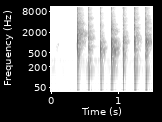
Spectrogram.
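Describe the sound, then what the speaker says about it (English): One person claps seven times in a slow, even rhythm, each clap crisp and close, before a brief louder burst at the end in a quiet podcast setting. "I'm applauding too."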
